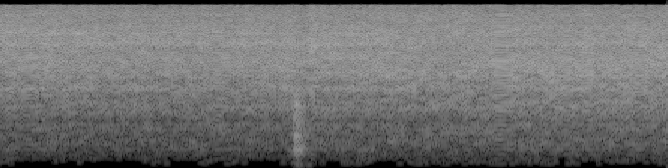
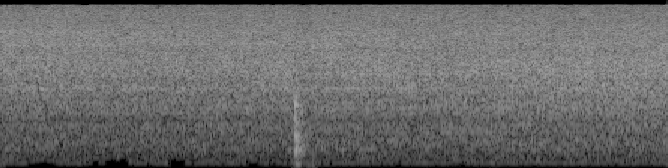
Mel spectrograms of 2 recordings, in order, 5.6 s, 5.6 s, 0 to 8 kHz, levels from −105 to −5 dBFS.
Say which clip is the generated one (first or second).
first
